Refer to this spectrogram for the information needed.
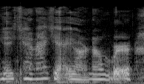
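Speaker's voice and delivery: soft, hushed half-whisper under the breath. Retelling a man asking for a number during a workshop: imitating someone half-whispering. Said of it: "he was whispering".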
